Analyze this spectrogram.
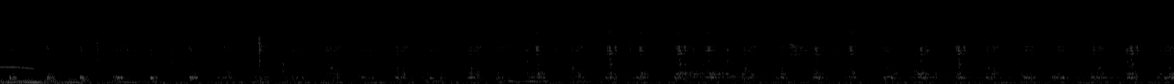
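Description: Footsteps swish and rustle through tall grass at a steady walking pace.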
